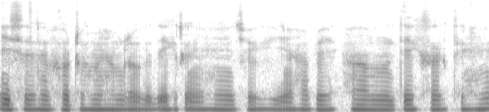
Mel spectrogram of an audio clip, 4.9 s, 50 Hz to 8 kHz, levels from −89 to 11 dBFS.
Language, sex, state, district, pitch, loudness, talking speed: Hindi, male, Chhattisgarh, Raigarh, 125 Hz, -39 LUFS, 210 wpm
